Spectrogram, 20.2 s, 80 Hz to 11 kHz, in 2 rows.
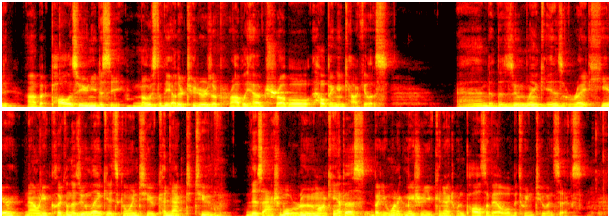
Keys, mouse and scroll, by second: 0.0 click, 1.0 scroll, 6.4 scroll, 8.1 scroll, 13.3 click.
